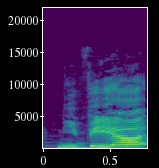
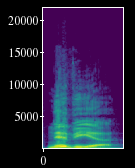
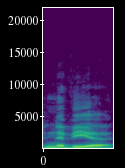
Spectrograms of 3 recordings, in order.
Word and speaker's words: Nivea: of products nowadays again i find the english pronunciation pretty funny nivea it's nivea i would always say neville neville or nivea or nivea or nevaeh uh naive naivea like i've heard so many different people pronounce it wrong i pronounced it wrong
